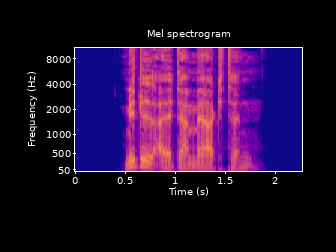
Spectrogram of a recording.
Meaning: dative plural of Mittelaltermarkt
- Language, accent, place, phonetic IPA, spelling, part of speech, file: German, Germany, Berlin, [ˈmɪtl̩ʔaltɐˌmɛʁktn̩], Mittelaltermärkten, noun, De-Mittelaltermärkten.ogg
